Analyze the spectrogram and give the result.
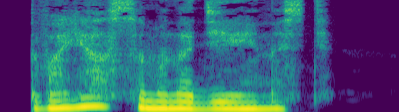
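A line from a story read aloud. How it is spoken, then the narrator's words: Sighing. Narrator (Russian): вздохнула я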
